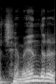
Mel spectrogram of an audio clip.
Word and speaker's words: क्षेमेंद्र: English में इसका spelling KSHE इस तरह से स्टार्ट होता है। तो इसको हम लोग पढ़ेंगे क्षेमेंद्र।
